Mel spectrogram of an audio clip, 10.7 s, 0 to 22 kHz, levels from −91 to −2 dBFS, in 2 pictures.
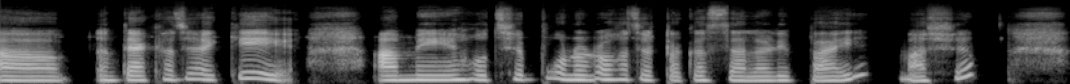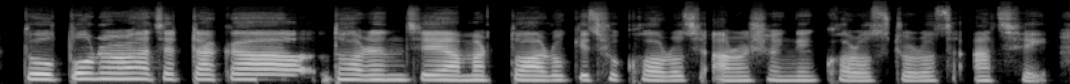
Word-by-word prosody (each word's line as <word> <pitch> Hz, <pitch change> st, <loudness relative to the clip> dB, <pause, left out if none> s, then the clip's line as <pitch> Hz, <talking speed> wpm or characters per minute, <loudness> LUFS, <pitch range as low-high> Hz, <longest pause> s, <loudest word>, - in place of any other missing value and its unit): আ -, -, +6 dB, 0.6 s
দেখা 210 Hz, +2 st, +3 dB
যায় 250 Hz, -3 st, +1 dB
কি? 295 Hz, -, +2 dB, 0.7 s
আমি 210 Hz, +1 st, +2 dB, 0.3 s
হচ্ছে 220 Hz, +3 st, -2 dB
৳১৫০০০ 225 Hz, -6 st, -1 dB
স্যালারি 195 Hz, 0 st, -1 dB
পাই 190 Hz, +3 st, +1 dB, 0.3 s
মাসে। 185 Hz, -, -2 dB, 0.6 s
তো -, -, 0 dB, 0.2 s
৳১৫০০০ 260 Hz, -2 st, +3 dB, 0.5 s
ধরেন 230 Hz, -2 st, +2 dB
যে 230 Hz, -, +2 dB
আমার 215 Hz, 0 st, +1 dB
তো -, -, -4 dB
আরও 210 Hz, +1 st, +1 dB
কিছু 220 Hz, +1 st, -2 dB
খরচ 200 Hz, -2 st, 0 dB, 0.2 s
আনুষঙ্গিক 200 Hz, +1 st, -2 dB
খরচ-টরচ 190 Hz, -1 st, -3 dB, 0.2 s
আছেই। 195 Hz, -, -5 dB
215 Hz, 125 wpm, -27 LUFS, 195-240 Hz, 0.7 s, আ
